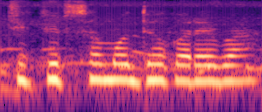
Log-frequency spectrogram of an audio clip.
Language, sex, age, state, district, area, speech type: Odia, female, 18-30, Odisha, Balangir, urban, spontaneous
